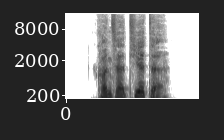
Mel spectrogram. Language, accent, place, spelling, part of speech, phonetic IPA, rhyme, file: German, Germany, Berlin, konzertierte, adjective / verb, [kɔnt͡sɛʁˈtiːɐ̯tə], -iːɐ̯tə, De-konzertierte.ogg
- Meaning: inflection of konzertiert: 1. strong/mixed nominative/accusative feminine singular 2. strong nominative/accusative plural 3. weak nominative all-gender singular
